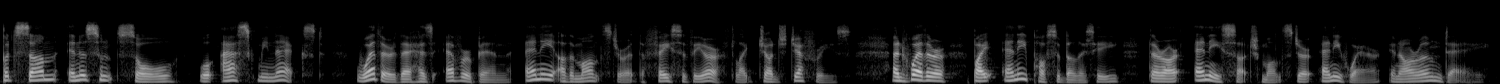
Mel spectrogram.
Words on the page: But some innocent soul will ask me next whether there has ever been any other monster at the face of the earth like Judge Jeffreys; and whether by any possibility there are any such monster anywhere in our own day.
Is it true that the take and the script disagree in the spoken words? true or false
false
